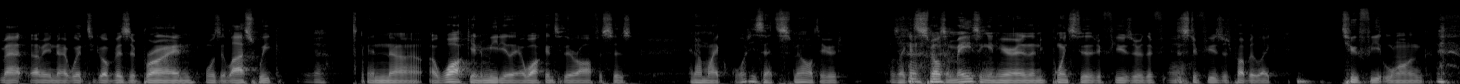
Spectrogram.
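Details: Adult male speaker; no speech disorder.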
